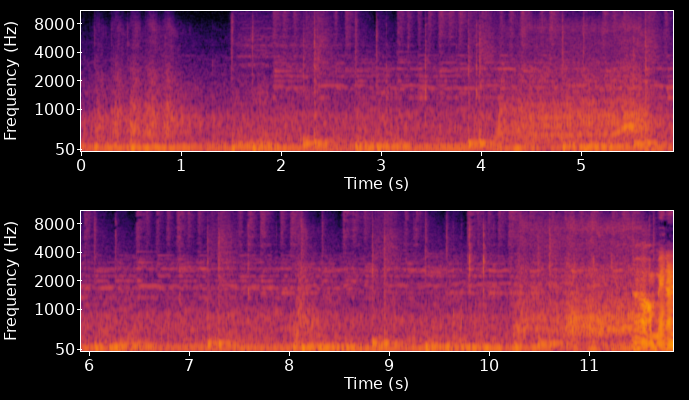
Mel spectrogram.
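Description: Monster truck engine in the video game BeamNG.drive revs and bogs in uneven bursts, with clattering impacts and rising whines between, while a voice talks over it.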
